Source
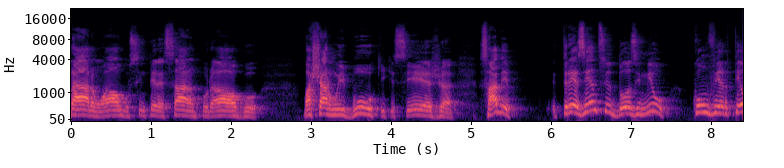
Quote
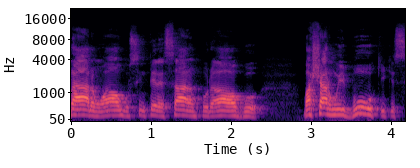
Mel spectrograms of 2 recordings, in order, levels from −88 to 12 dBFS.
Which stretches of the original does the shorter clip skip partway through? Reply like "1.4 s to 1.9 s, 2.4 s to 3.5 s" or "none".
none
